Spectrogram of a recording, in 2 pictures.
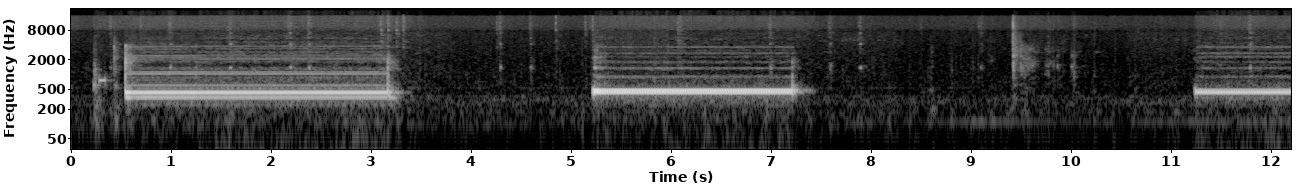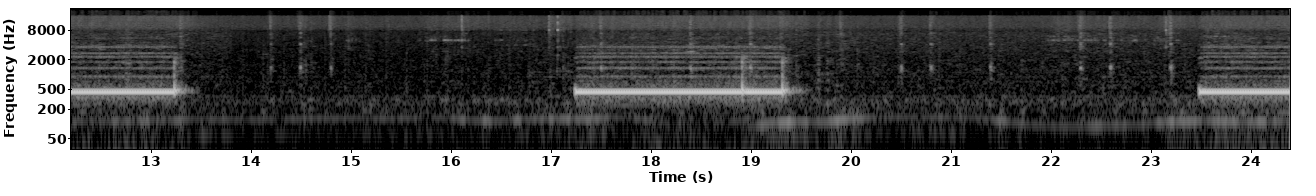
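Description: An outgoing telephone call rings back through the handset during cold calling, five long even tones about two seconds each, separated by regular silent gaps, clear and close.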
